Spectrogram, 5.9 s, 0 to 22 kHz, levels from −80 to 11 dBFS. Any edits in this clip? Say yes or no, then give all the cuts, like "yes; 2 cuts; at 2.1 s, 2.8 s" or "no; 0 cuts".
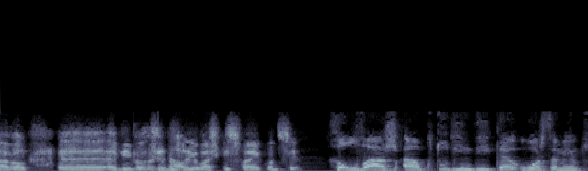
no; 0 cuts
